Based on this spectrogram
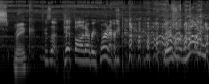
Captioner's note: laughs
